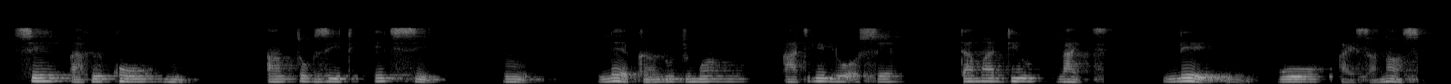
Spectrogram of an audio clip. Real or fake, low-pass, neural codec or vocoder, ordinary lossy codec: real; 5.4 kHz; none; none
